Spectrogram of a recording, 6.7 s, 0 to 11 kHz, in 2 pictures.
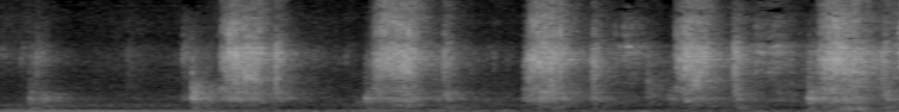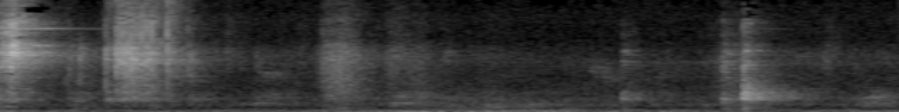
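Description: Rotor bolts being turned into a mountain bike's disc brake rotor with a hand-held T25 Torx bit driver: a run of short scraping strokes about twice a second, thinning out after about four seconds.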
